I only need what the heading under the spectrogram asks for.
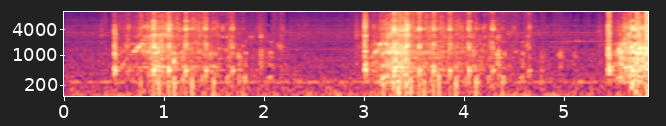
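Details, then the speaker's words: Free MTD push mower with hard-pulling rope, possibly hydro-locked, after oil change and gas tank cleared of sediment with fresh gas, three primes: catches, runs in uneven bursts with lulls, picks up again; nothing abnormal. "so I'm gonna start it up here and see what she will do you guys right there three primes and what she does"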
